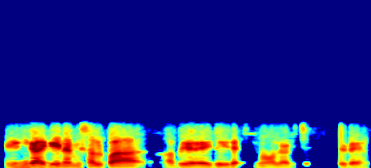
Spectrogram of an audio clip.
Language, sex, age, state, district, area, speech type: Kannada, male, 45-60, Karnataka, Davanagere, urban, conversation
